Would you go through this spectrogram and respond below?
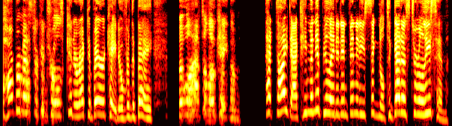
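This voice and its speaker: A woman playing a brisk, wry, urgent military AI companion in a video game, giving crisp commands and tactical briefings. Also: very high-pitched, bright, forceful tone, dry recording. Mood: urgent, alarmed.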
